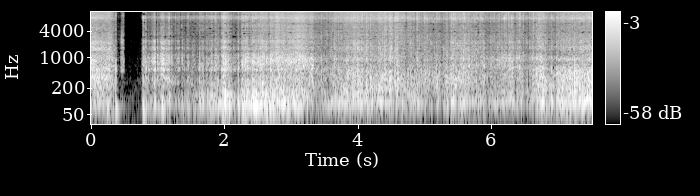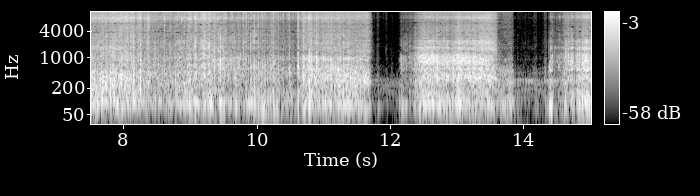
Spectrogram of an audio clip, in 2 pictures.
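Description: A white rectangular magic eraser block of solid melamine foam is held in the hand and scrubbed aggressively with a medium black-bristle paint brush. The result is a dense, continuous scratchy brushing with a heavy low rumble, broken by brief silences near the start and again around 12 and 14 seconds.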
